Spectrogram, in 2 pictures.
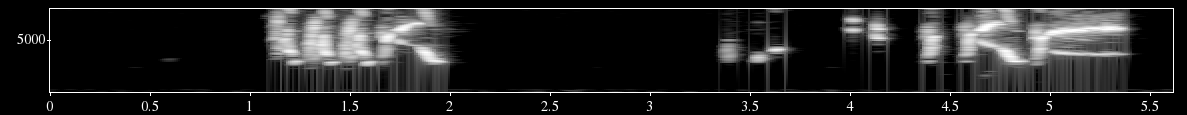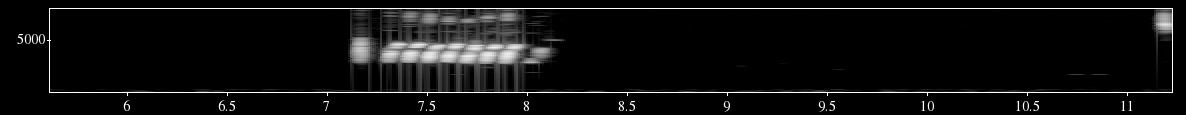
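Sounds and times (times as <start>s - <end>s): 
European goldfinch song: 1.1s - 2.1s, 3.4s - 5.4s, 7.2s - 8.2s, 10.7s - 11.2s.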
